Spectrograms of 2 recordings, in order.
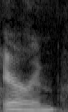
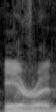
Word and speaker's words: Aron: you say it yeah cuz it's not Aaron no it's like iron but Aon a Aon who I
